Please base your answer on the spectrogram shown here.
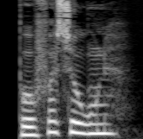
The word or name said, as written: bufferzone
